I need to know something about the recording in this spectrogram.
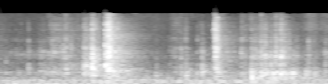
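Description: A few short clicks and knocks of pastel supplies being handled on a work surface, the loudest a little under a second in.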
